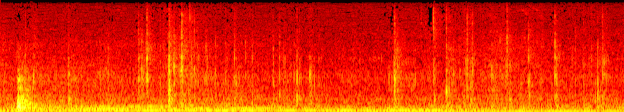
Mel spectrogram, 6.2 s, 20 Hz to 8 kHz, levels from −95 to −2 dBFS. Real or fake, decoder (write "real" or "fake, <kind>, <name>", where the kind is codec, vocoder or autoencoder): real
